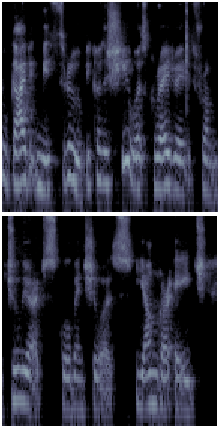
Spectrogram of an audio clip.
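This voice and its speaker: A woman with a Korean accent speaks at a medium pitch with ordinary pitch variation. The recording is very clean, with a silent background. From South Korea. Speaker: opera singer and voice professor. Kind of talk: interview conversation. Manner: halting, many fillers.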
